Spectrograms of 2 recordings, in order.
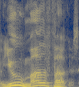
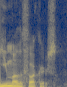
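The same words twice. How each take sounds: First: It is said with exaggerated comic delivery. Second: It is said flatly, with no comic flair.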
